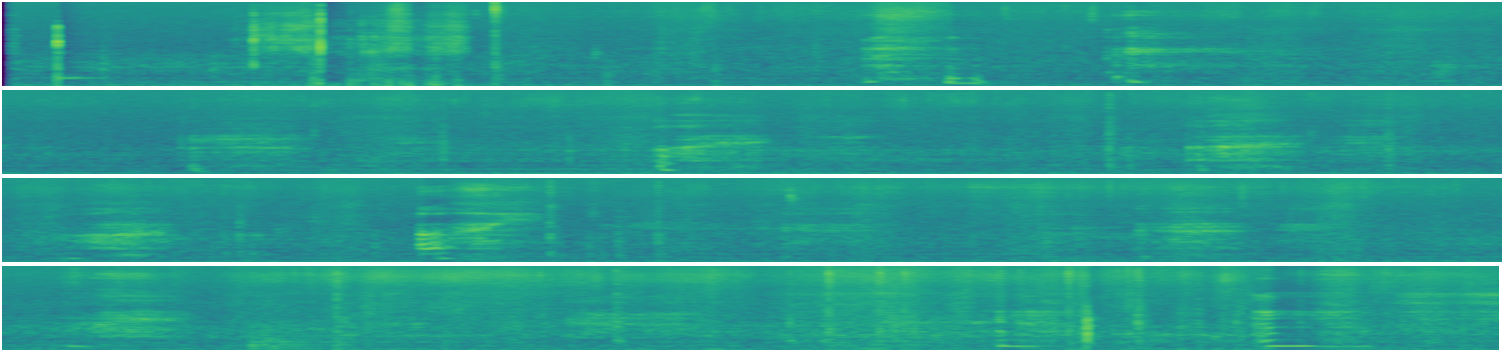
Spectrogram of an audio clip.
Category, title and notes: Sound effects > Human sounds and actions
couple love sex
a little chapter of sex of a couple in love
